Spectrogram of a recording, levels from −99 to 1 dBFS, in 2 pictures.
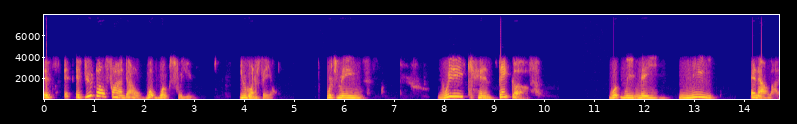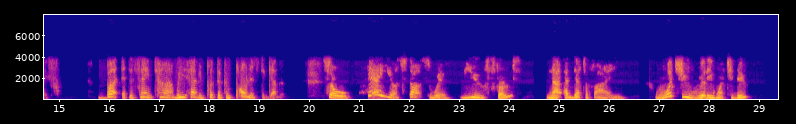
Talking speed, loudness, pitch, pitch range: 105 wpm, -17 LUFS, 185 Hz, 165-215 Hz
